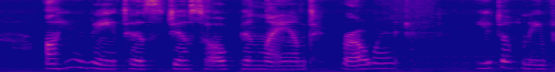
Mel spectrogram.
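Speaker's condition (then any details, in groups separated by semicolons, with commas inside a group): MS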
